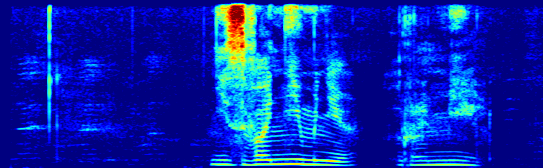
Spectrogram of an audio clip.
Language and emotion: Russian, angry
